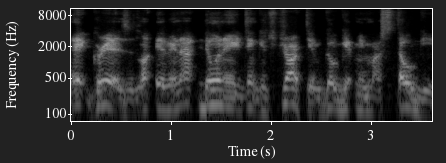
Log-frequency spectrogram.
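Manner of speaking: put-on rural country-style accent. Retelling a movie scene where the grandfather speaks to Clark: imitating a rednecky voice. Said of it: "I don't know why I sound rednecky".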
